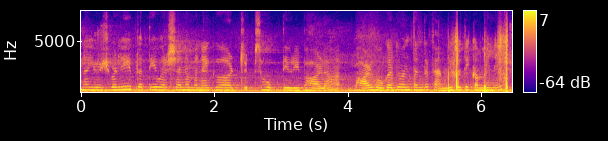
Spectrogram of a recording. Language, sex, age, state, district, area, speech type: Kannada, female, 18-30, Karnataka, Gulbarga, urban, spontaneous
